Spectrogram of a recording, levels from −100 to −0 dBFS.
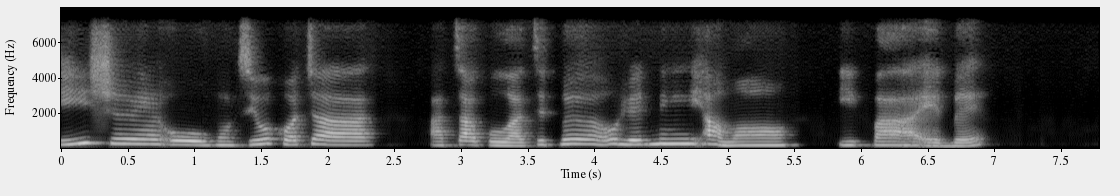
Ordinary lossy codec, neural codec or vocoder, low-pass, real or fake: none; codec, 24 kHz, 0.9 kbps, WavTokenizer, large speech release; 7.2 kHz; fake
